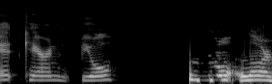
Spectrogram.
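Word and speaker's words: Brule: Buell? Lower Burl.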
